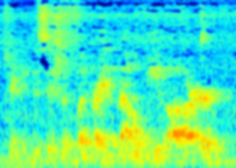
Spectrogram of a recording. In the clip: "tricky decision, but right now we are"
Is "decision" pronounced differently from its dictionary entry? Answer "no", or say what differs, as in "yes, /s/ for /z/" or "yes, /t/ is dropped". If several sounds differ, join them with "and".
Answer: no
